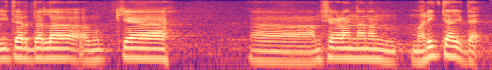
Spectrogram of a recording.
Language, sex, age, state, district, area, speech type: Kannada, male, 30-45, Karnataka, Bellary, urban, spontaneous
